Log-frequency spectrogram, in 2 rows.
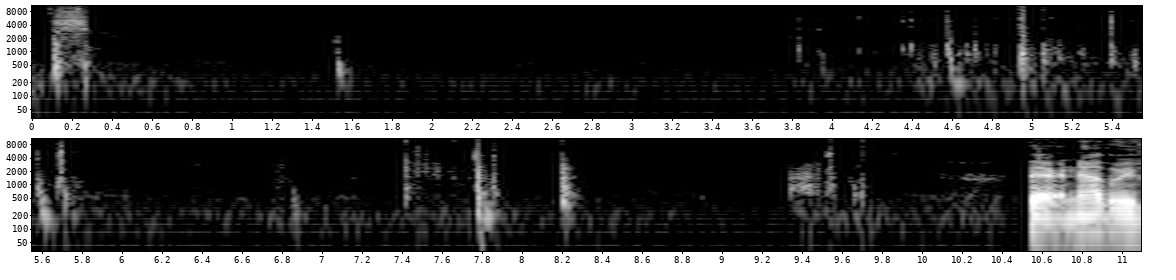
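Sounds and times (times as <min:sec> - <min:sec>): keyboard typing clicks: 0:03.8 - 0:05.8.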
